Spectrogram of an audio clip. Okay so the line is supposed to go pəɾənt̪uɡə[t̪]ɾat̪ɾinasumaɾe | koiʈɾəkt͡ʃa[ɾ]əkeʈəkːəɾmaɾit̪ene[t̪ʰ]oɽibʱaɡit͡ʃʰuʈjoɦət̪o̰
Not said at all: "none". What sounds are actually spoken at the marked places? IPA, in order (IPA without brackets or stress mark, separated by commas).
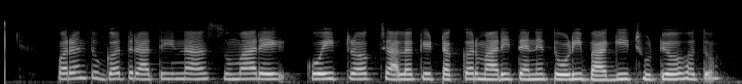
t̪, l, t̪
